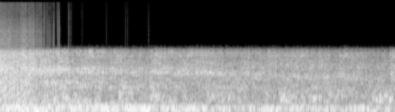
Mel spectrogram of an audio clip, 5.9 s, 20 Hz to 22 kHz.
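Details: E-flite A-10 Thunderbolt II twin 64mm ducted fan, bad motor, run gently: loud ragged rushing roar with uneven pulse about four times a second; fan running rough, cause unknown.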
